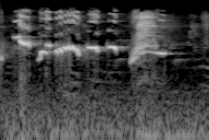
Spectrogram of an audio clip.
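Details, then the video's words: Oriental magpie-robin in fighting mood, tail spread open, delivering a rich rapid phrase: clear whistled notes gliding around a steady pitch, broken by quick stuttered chirps and ending in a harsh, rasping burst. "Burung kacer gacor!!kacer tarung buka ekor bongkar materi"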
